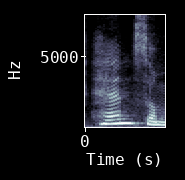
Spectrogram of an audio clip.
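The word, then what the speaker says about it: handsome: بنطقه اول كلمه عندي هاندسم اللي هي وسيم هانسم ما بقولش هاندسم لا هانسم هانسم ساندوتش ايوه الكلمه اللي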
